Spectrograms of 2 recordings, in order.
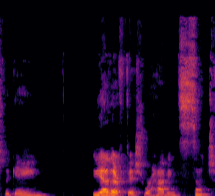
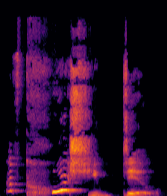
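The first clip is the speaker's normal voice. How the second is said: slow, louder sneering fish; haughty reply; 3 semitones lower, 8 dB louder, much slower than usual. Acted. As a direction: drag it out with scorn. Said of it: "said the fish with the jagged fins".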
